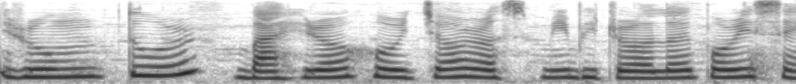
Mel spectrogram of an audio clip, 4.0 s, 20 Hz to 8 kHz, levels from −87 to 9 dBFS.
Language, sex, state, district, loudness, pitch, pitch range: Assamese, female, Assam, Kamrup Metropolitan, -14 LUFS, 270 Hz, 260-285 Hz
